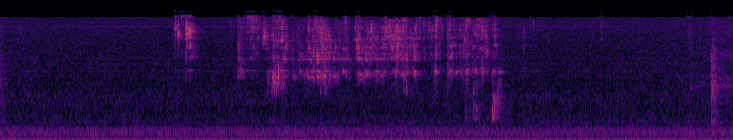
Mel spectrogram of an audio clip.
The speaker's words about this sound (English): So I'm going to pour a glass and then I'll share some of my favorite places in Scotland.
